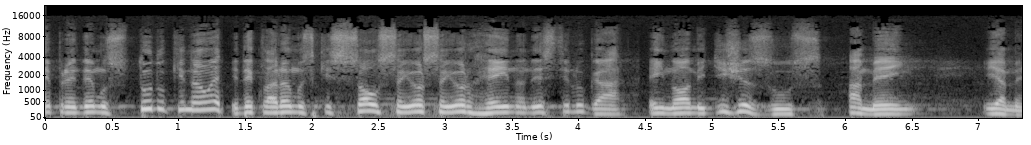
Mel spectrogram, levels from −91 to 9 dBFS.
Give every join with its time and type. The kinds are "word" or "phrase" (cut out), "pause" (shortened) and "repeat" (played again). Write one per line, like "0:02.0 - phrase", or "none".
0:01.3 - word
0:02.8 - repeat
0:04.4 - pause

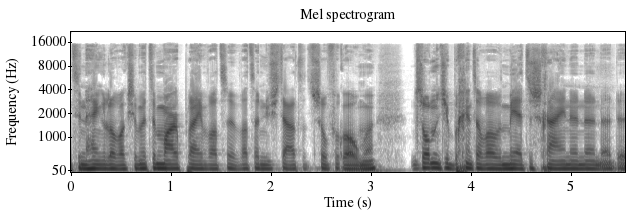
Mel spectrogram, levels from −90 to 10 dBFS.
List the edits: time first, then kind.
0:02.6 - phrase

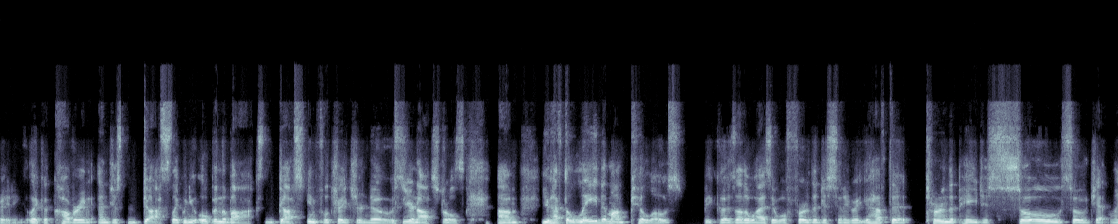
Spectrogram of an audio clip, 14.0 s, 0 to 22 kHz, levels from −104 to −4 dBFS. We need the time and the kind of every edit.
0:03.8 - word

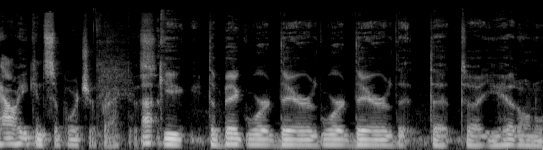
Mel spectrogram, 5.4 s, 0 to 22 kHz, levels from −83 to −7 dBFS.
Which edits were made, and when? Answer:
0:01.6 - phrase
0:02.1 - word
0:03.2 - repeat

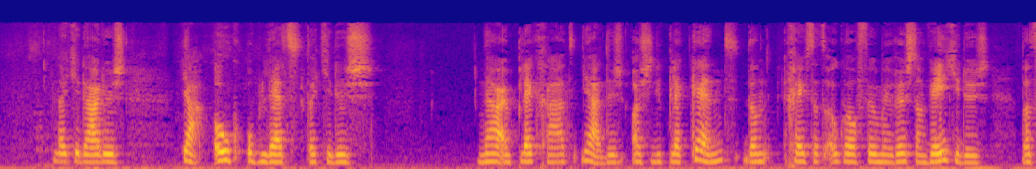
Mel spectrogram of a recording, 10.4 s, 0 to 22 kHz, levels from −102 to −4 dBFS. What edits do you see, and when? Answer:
none

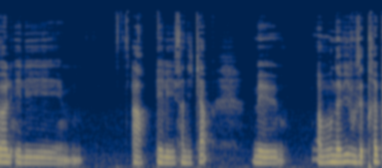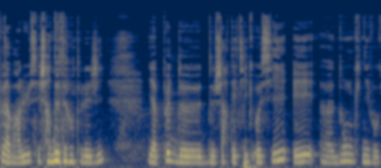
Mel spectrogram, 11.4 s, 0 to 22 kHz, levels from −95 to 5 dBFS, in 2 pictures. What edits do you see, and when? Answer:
none

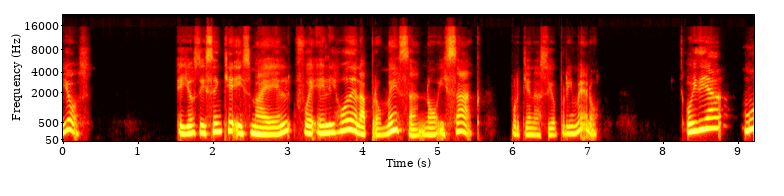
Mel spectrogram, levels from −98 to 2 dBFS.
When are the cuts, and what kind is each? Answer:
none

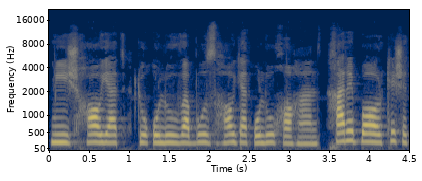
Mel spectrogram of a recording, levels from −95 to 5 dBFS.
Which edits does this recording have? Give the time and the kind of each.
0:01.0 - pause
0:02.5 - word
0:03.4 - word

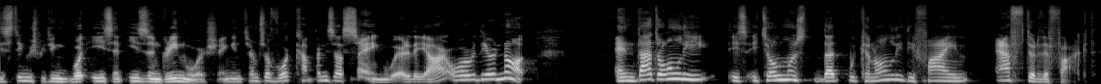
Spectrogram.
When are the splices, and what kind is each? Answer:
0:03.4 - word
0:07.3 - word

